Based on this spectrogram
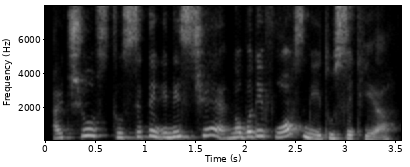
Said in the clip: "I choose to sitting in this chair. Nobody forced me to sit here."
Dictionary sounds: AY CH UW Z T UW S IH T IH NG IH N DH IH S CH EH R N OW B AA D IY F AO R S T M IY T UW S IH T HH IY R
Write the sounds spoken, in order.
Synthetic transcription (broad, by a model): AY CH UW S T UW S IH T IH NG IH N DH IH S CH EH N OW B AA D IY F AO S M IY T UW S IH T HH IY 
